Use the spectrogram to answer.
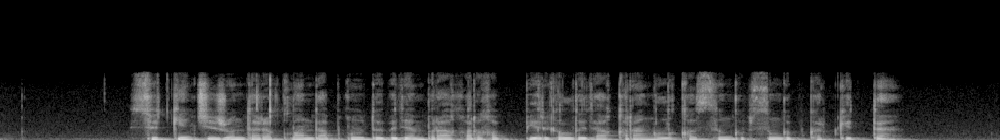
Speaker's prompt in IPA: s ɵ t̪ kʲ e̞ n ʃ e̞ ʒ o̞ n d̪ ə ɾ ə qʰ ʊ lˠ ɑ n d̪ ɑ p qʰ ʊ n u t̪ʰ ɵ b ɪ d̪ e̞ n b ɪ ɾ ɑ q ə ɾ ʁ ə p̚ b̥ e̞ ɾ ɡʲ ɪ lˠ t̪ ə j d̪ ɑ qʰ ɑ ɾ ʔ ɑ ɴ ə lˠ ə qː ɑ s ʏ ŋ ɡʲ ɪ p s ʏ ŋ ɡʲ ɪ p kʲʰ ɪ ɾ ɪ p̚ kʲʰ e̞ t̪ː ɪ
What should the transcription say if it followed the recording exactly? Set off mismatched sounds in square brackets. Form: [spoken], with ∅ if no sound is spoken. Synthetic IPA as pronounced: s ɵ t̪ kʲ e̞ n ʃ e̞ ʒ o̞ n d̪ [ɑ] ɾ ə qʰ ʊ lˠ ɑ n d̪ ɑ p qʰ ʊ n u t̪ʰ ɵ b ɪ d̪ e̞ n b ɪ ɾ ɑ q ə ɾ ʁ ə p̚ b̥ e̞ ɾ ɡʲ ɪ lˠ [d̪] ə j d̪ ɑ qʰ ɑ ɾ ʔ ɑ ɴ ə lˠ ə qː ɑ s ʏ ŋ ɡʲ ɪ p s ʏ ŋ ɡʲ ɪ p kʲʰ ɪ ɾ ɪ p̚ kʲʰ e̞ t̪ː ɪ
